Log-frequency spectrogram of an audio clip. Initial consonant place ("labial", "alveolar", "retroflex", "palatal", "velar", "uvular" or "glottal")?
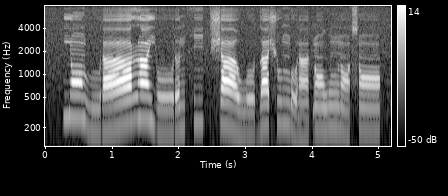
palatal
